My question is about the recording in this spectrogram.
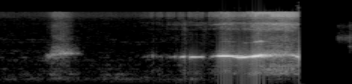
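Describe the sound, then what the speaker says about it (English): A person whistles during an online Zoom class, giving a short faint note, a pause, then a louder sustained wavering tone for about a second before it cuts off abruptly. "Whoever's whistling may stop."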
